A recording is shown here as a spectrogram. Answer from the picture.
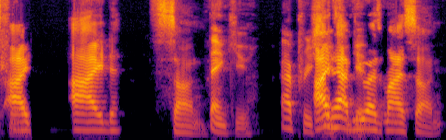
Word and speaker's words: Eidson: Most people pronounce his name incorrectly as Edison. That is incorrect. So it's true. Eidson.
